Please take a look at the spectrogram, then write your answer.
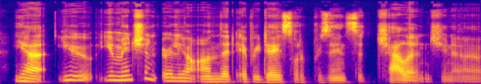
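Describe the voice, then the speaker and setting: A plain, everyday voice from a man, medium pitch, ordinary pitch variation, fairly quick pace, with a dry, close sound with no echo and a very clean recording, silent background. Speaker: podcast host. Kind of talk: podcast interview questions.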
